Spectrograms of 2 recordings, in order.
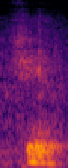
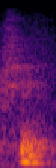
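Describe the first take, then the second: First: The ch sound is soft, palatalized. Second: The ch sound is hard, not palatalized. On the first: This is the Russian way of saying it. "По-русски «че» всегда мягко произносится" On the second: This is the Ukrainian and Belarusian way of saying it. "Украинцы и белорусы произносят ... твердо"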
